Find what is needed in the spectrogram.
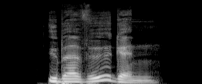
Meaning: first-person plural subjunctive II of überwiegen
- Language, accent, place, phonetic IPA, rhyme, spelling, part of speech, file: German, Germany, Berlin, [ˌyːbɐˈvøːɡn̩], -øːɡn̩, überwögen, verb, De-überwögen.ogg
